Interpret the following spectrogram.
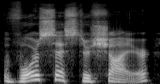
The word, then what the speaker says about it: Worcestershire: And It's pronounced Worcestershire.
